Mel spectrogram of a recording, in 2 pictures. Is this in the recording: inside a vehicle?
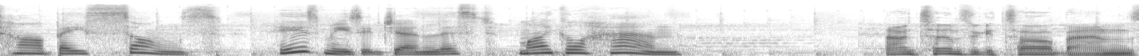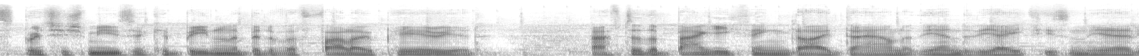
no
